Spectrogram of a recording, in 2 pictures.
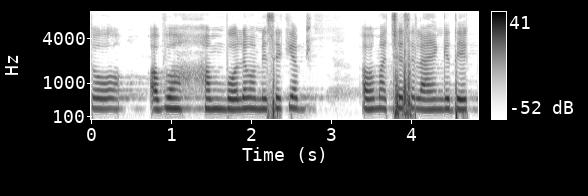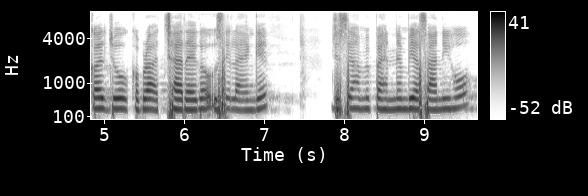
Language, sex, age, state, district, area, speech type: Hindi, female, 18-30, Uttar Pradesh, Varanasi, urban, spontaneous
